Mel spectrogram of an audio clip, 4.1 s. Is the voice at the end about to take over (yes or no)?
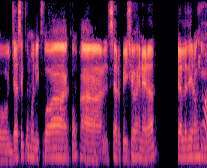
yes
